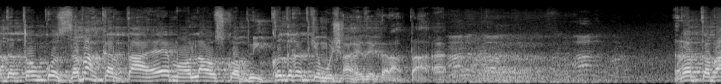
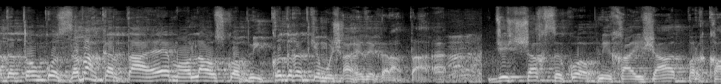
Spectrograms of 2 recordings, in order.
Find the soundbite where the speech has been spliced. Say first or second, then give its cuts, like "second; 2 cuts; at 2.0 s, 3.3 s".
second; 1 cut; at 4.8 s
